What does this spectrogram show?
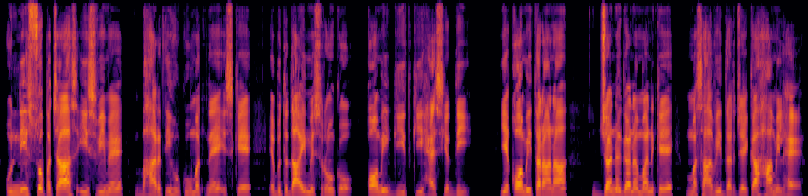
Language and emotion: Urdu, neutral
